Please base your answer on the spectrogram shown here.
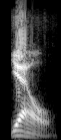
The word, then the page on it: yell: American English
